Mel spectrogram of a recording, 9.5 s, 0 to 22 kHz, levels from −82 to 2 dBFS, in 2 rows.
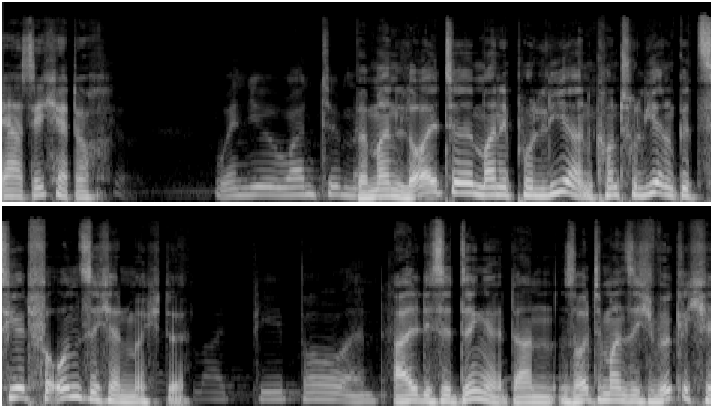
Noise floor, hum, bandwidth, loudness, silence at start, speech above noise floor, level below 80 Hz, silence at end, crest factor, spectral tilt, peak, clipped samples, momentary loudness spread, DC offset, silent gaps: -65 dBFS; none; 17 kHz; -20 LUFS; 0 s; 45 dB; -46 dBFS; 0 s; 14 dB; -5.5 dB/octave; -6 dBFS; under 0.1%; 13 LU; under 0.1%; none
